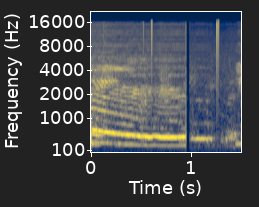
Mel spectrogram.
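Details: Strong, sustained newborn wail with a slowly falling pitch, then a second shorter cry: a baby boy's vigorous first cry just after vaginal birth.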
